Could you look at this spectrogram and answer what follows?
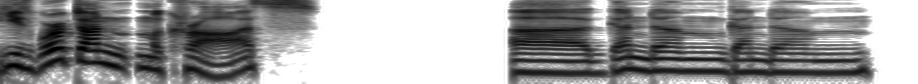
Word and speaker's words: Gundam: Gundam jooks you got you gotta hold out the U if you ain't holding out the U you ain't saying it right and it's going to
